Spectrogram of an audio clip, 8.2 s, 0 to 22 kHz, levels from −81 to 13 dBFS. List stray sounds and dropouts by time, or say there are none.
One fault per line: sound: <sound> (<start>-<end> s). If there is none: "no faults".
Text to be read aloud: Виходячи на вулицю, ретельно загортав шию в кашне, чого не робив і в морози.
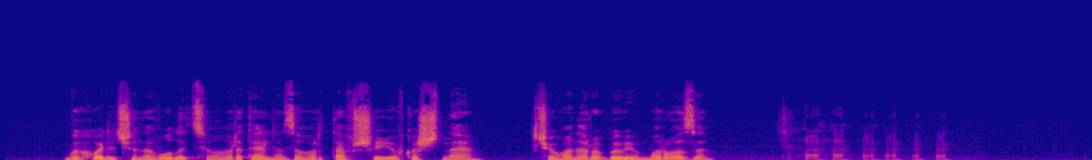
sound: laugh (5.7-7.3 s)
